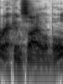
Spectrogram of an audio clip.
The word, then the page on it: reconcilable: American English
